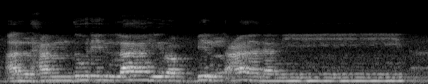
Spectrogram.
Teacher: Asalnya panjangnya satu alif, karena huruf yang terakhir disukunkan, maka itu dibaca panjang. Boleh dibaca 2 alif atau boleh 4 alif. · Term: mad arid lis-sukun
